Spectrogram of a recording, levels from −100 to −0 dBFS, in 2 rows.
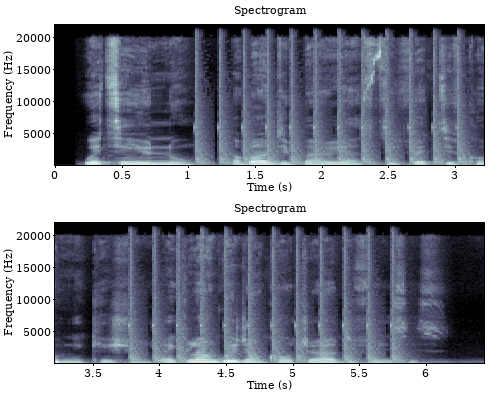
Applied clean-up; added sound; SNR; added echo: none; Gunshot, gunfire; 14 dB; none.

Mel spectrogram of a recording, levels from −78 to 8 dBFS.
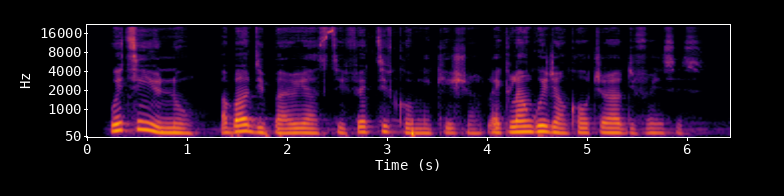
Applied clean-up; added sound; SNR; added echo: none; none; none; none.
